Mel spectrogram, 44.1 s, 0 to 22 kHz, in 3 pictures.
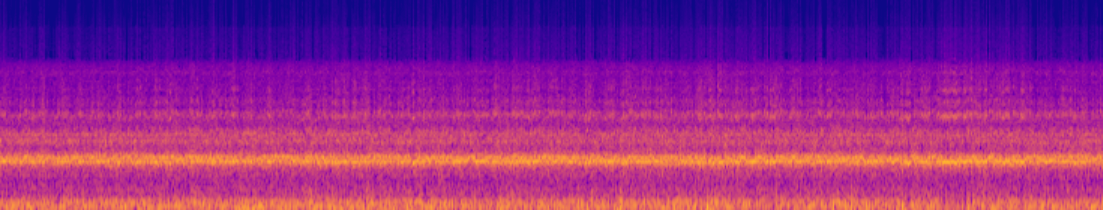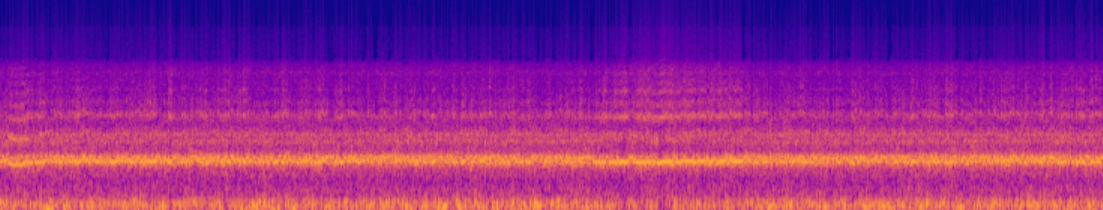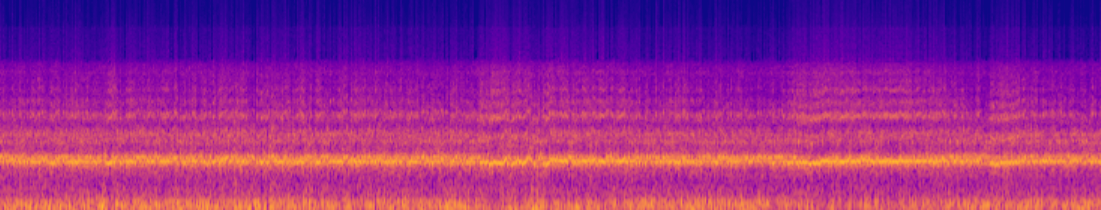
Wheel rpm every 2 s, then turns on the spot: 230, 230, 240, 240, 230, 230, 230, 230, 230, 230, 230, 230, 230, 230, 230, 230, 240, 230, 230, 230, 230, 230.
none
